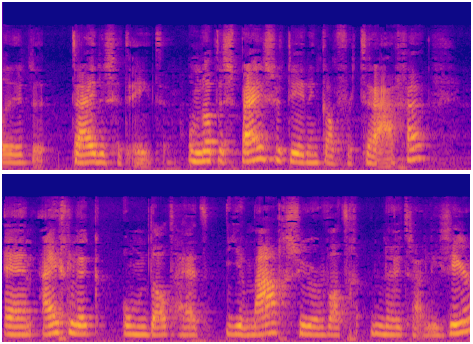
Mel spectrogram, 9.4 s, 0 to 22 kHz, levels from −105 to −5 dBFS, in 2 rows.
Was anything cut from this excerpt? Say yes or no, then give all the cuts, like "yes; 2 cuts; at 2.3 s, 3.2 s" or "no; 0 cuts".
yes; 1 cut; at 1.8 s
